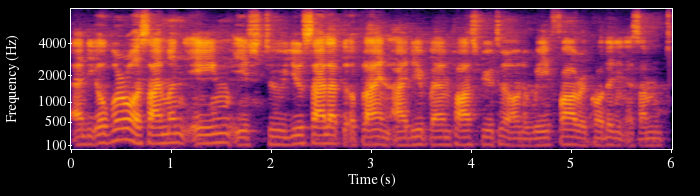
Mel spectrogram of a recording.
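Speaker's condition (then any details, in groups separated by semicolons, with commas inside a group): No condition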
